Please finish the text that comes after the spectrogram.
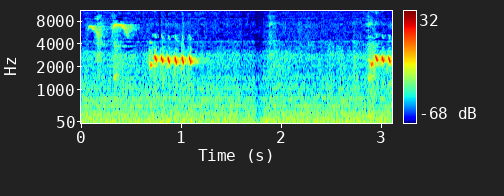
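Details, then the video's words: Female yellow-vented bulbul in breeding condition summoning a male: a brisk run of seven bright chip notes, with thin high squeaks just before and a second burst starting at the end. "trucukan betina birahi memanggil jantan"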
